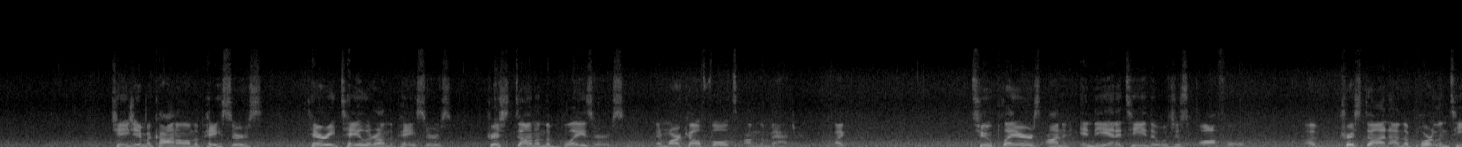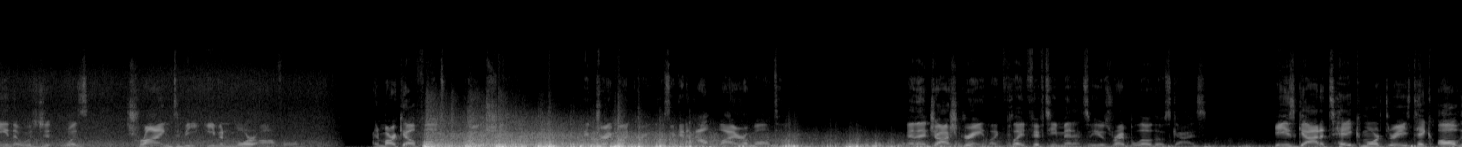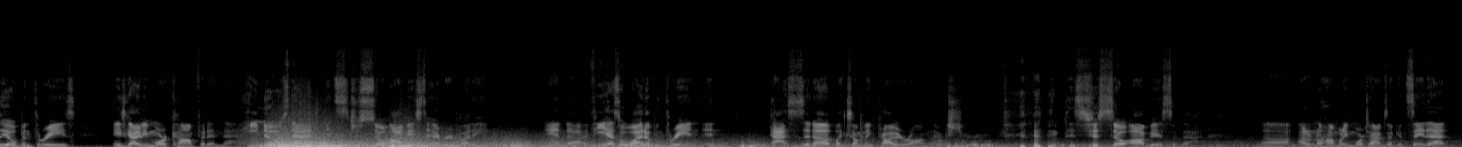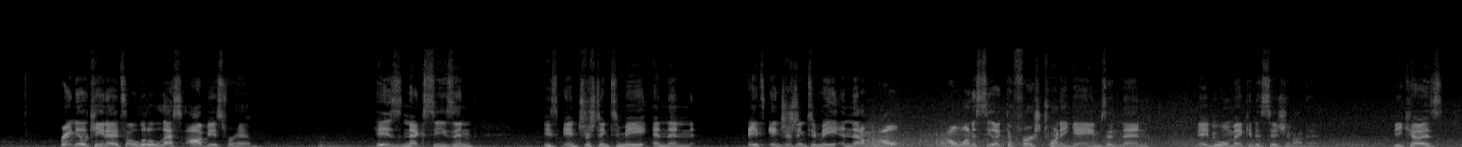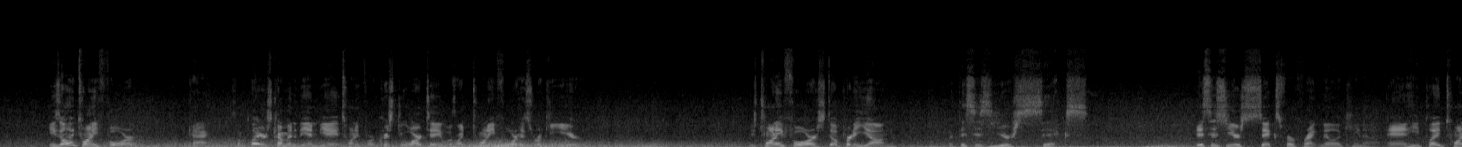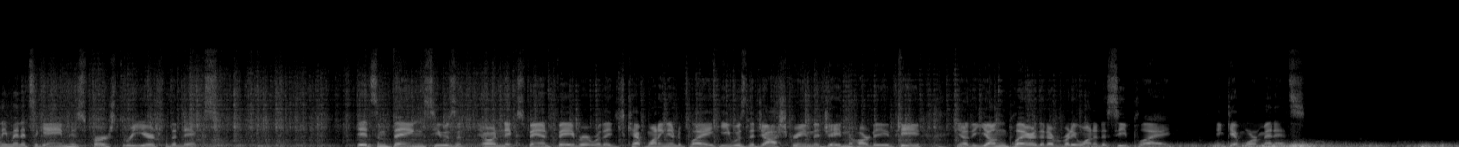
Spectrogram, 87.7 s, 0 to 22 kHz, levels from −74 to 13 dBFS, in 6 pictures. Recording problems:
rain or running water; very loud; throughout; 4 dB above the speech

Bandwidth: 14.5 kHz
